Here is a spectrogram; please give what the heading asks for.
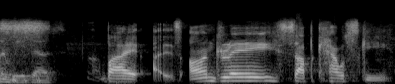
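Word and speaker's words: Andrzej Sapkowski: read those by is andre sopkowski i believe is uh how you pronounce it that's how the audiobook pronounces it so i'm going to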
